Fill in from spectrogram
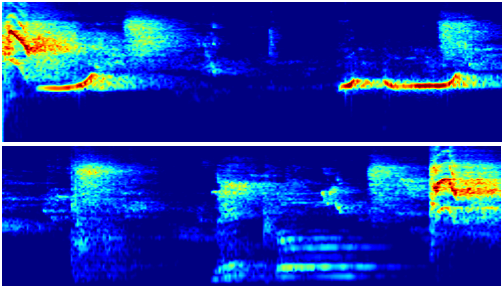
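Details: A pair of caged ringneck parrots talking together in Urdu or Hindi. Rising whistled notes repeat, then a low, buzzy, speech-like phrase and a final burst of high screeches.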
